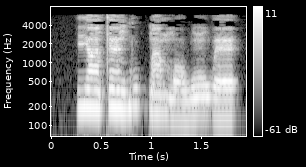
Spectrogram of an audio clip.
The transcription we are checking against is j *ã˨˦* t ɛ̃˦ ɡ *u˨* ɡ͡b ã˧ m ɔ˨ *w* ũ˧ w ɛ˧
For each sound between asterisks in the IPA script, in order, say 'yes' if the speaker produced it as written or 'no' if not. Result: no, no, yes

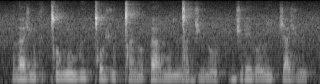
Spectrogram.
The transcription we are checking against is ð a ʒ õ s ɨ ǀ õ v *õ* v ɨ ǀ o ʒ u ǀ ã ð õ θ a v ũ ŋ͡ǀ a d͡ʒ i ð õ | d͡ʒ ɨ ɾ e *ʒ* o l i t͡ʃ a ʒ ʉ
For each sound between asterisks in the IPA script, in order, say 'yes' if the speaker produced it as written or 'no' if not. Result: no, no

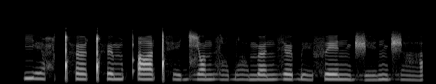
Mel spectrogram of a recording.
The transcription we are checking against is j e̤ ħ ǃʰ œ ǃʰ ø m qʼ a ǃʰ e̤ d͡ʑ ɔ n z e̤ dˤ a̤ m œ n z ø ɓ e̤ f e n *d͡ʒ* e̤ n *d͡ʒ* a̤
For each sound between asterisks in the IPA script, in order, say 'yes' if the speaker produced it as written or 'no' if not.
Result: yes, yes

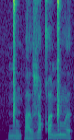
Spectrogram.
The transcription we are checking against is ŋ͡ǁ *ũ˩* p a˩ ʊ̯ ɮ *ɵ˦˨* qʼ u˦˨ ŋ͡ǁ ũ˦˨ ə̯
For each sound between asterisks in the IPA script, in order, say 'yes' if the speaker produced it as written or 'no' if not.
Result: yes, yes

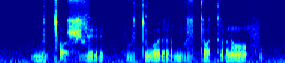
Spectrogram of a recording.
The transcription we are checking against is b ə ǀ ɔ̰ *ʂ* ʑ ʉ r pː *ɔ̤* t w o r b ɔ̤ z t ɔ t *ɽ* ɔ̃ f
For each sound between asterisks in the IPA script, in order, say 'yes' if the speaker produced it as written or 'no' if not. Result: yes, no, no

